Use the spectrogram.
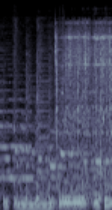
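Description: Coins drop and clatter together in a short metallic jingle, close and fairly loud, ringing and settling for a second or so in a kitchen setting.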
